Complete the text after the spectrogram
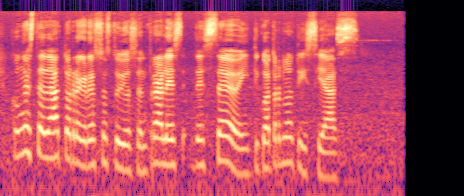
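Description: A young woman speaks clearly and steadily into a close microphone, then falls silent.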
